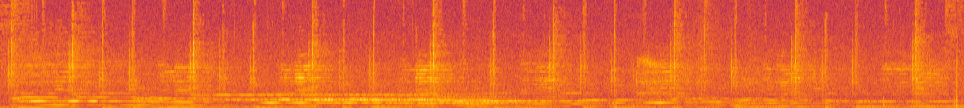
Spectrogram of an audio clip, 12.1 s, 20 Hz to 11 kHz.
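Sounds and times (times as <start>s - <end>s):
pop-rock backing track: 0.0s - 12.0s.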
